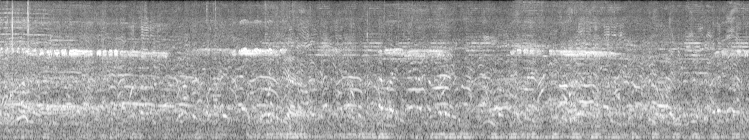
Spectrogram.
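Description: A large crowd chatters and shouts excitedly close by, outdoors.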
